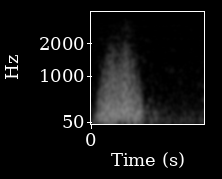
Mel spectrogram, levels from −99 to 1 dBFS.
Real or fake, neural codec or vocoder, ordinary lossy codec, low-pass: real; none; MP3, 32 kbps; 3.6 kHz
